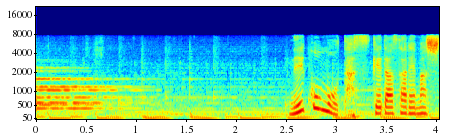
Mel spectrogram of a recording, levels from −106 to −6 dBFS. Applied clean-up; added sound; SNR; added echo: none; none; none; none.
